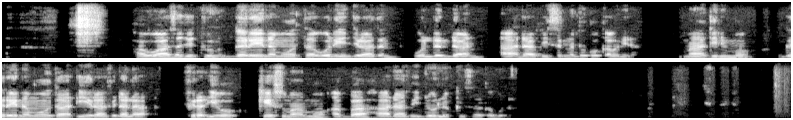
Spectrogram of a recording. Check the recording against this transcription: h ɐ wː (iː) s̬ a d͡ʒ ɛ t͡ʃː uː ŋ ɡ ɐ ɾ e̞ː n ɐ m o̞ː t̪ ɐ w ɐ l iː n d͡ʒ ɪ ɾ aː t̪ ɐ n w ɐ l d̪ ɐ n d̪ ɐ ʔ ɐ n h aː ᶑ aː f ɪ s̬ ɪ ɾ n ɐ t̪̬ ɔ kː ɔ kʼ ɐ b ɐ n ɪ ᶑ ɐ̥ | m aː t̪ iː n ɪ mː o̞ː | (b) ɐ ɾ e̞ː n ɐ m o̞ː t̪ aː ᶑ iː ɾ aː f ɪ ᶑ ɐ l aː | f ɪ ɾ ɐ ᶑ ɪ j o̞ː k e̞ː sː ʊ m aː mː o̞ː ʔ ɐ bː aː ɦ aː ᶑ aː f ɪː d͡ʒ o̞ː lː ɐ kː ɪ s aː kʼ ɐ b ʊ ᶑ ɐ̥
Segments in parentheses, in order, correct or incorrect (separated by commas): incorrect, incorrect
